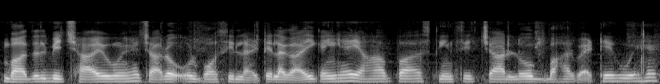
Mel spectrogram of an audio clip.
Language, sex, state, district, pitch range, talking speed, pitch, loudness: Hindi, male, Madhya Pradesh, Katni, 125-135 Hz, 210 wpm, 130 Hz, -17 LUFS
